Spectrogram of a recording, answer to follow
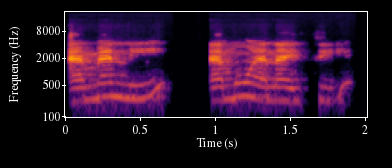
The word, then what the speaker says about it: mnemonic: Okay, although its spelling is MNEMONIC, but we pronounce it as mnemonic. M is silent here.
